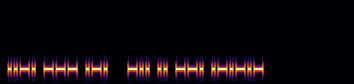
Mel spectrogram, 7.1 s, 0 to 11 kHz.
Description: Morse code, heard as a keyed tone, about 20 wpm, 600 Hz. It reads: FOR DIG.
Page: Ferie 20 wpm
